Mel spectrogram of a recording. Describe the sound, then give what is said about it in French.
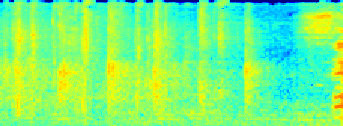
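A jubilant crowd applauds and cheers at a protest, in a dense wash of clapping with crowd voices mixed in, surging loudest at the very end. “Le public est en liesse”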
